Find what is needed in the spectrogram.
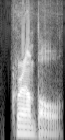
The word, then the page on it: grumble: American English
